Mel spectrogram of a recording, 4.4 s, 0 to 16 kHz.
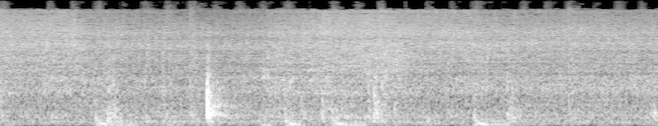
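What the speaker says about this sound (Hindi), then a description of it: "अब तकरीबन 2 मिनट हो गए इसको भूनते हुए, मसाले हमारे अच्छे से भून गए हैं" Spices being fried in a pan for aloo qeema, a continuous close sizzle with periodic scraping stirs and one sharp clink of a utensil.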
